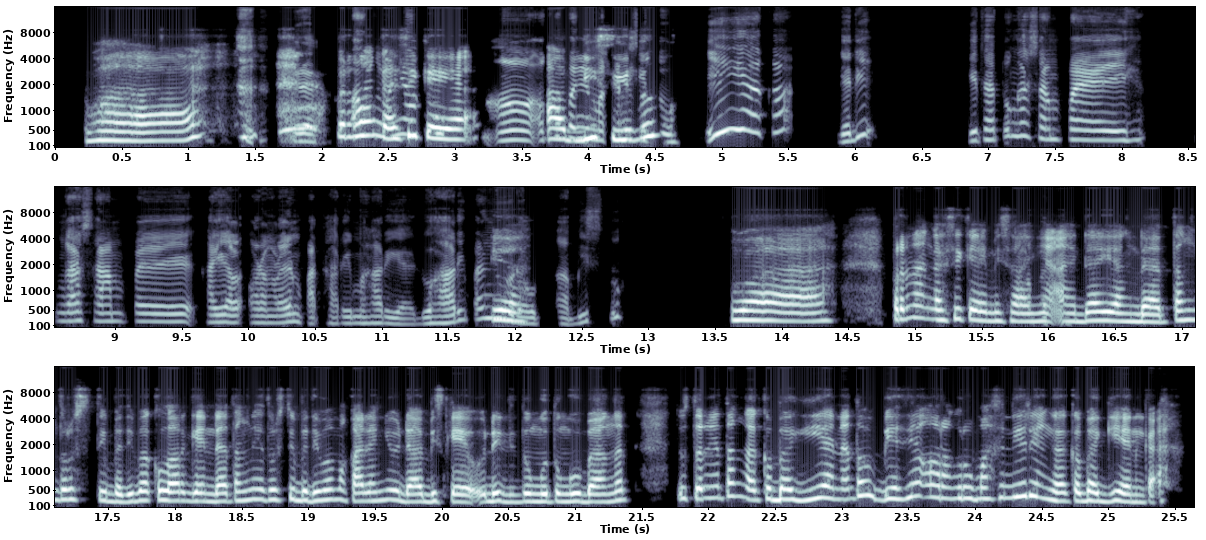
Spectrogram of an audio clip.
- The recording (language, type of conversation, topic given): Indonesian, podcast, Ceritakan hidangan apa yang selalu ada di perayaan keluargamu?
- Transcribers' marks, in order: tapping; chuckle; other background noise; chuckle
